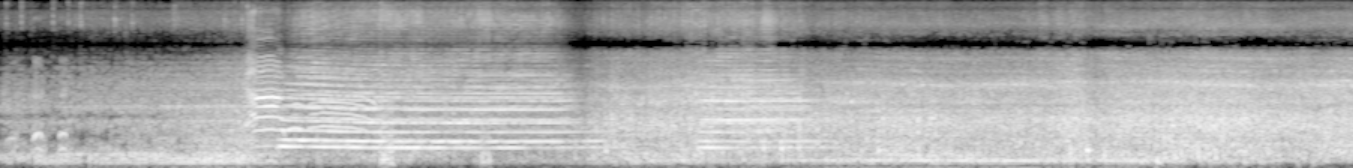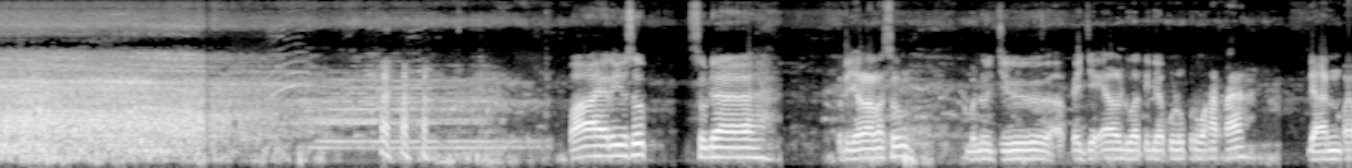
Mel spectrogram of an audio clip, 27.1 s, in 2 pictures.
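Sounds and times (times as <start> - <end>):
locomotive horn blasts: 2.5 - 6.3, 7.0 - 8.4, 16.7 - 19.0.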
